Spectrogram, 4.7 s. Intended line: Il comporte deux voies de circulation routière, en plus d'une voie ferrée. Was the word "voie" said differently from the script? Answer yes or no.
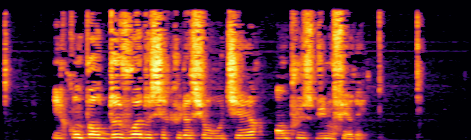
yes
